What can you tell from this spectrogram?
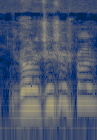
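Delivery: high-pitched sergeant's question; drill sergeant. Retold or imitated. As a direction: put it to the recruit in sergeant voice. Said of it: "And he said".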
